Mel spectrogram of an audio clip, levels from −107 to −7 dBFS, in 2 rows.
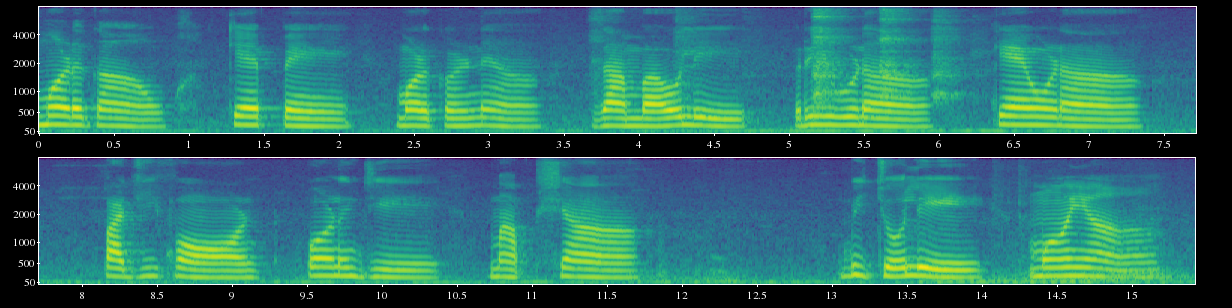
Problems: constant background noise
